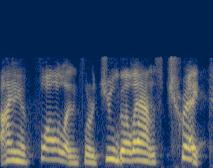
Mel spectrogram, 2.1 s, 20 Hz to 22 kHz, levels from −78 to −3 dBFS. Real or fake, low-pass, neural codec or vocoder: fake; 5.4 kHz; codec, 24 kHz, 1.5 kbps, HILCodec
